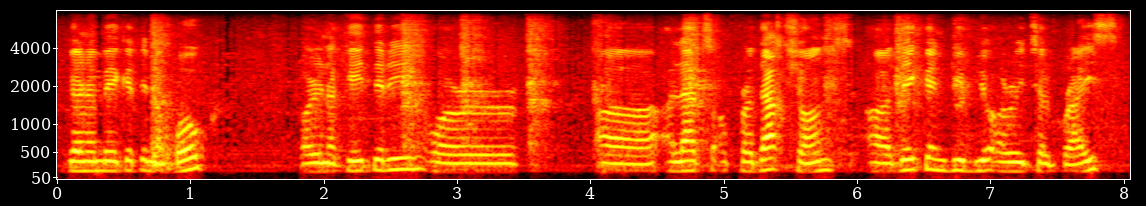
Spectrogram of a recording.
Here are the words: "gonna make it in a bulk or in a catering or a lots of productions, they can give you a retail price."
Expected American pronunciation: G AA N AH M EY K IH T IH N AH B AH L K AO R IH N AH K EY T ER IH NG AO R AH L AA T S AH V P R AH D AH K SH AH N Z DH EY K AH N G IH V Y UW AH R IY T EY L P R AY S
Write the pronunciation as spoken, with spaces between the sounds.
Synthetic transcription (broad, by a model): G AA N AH M EY K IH T IH N AH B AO W K AO R IH N AH K EY T ER IH NG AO R AH L AA T S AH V P R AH D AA K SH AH N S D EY K AH N G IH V Y UW AH R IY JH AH L P R AY S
